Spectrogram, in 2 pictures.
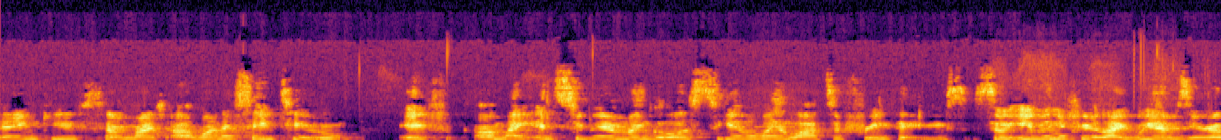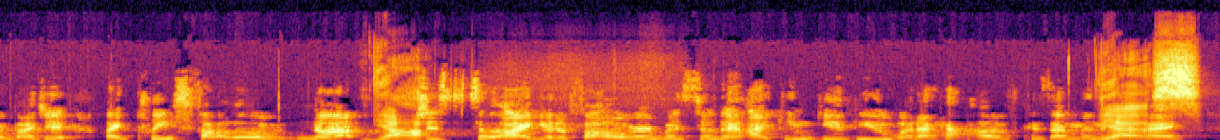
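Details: Adult woman with self-reported spasmodic dysphonia, a vocal cord spasm, heard in her speech during a podcast interview; spasmodic dysphonia.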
